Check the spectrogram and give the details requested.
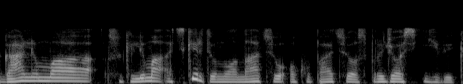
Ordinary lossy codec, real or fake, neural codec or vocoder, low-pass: Opus, 32 kbps; real; none; 5.4 kHz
